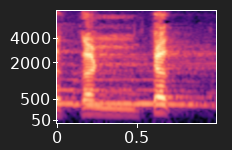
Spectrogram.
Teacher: ट वर्ग असेल तर बाणाचा न जसं कंटक आता क च्या अनुस्वाराच्या पुढे ट आला म्हणून टन बाणाचा न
